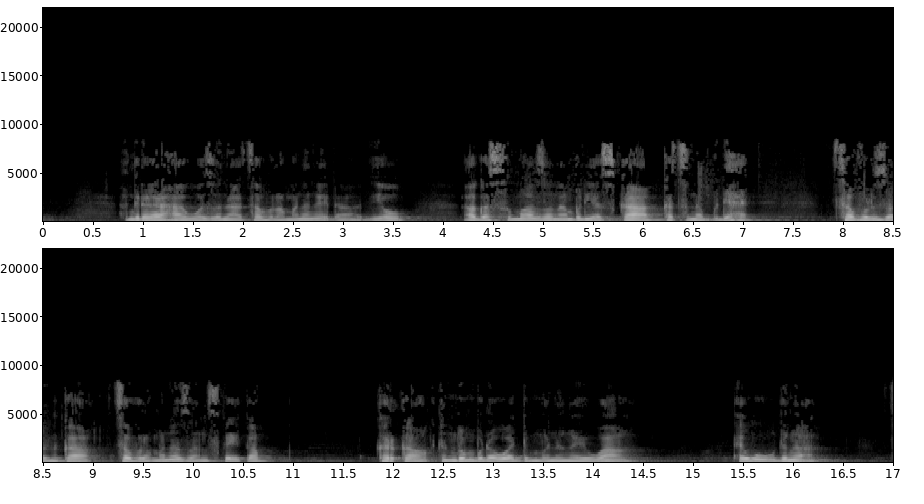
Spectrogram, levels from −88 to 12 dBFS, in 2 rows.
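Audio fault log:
Throughout, MP3 compression: nothing is heard above 8.3 kHz, and the speech has a plainly audible watery, swirly quality, with smeared attacks. This likely comes from a starved MP3 encoder, consistent with about 32 kbps, cutting the treble and toggling weak frequency lines frame by frame.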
